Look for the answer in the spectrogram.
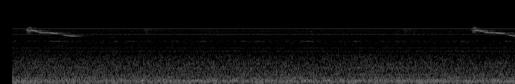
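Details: Lesser goldfinch (Spinus psaltria) near a home in San Diego giving two thin, high, plaintive whistles that slur downward, about four seconds apart, over a steady low rumble of wind or distant traffic.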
